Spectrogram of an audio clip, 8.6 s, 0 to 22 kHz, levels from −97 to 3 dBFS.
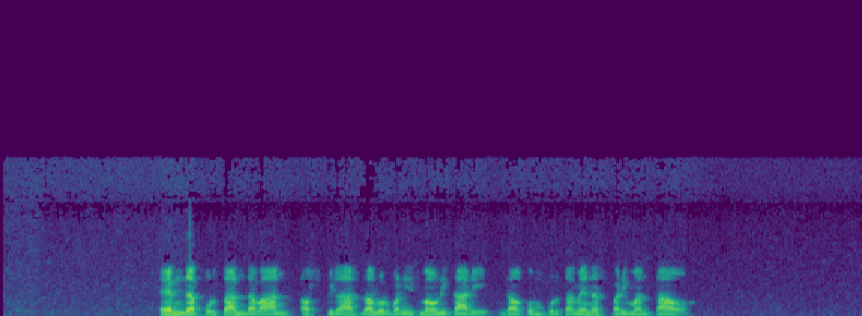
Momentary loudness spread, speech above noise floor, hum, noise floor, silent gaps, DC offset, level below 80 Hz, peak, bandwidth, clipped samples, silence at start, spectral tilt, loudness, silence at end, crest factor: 10 LU; 47 dB; none; -69 dBFS; none; under 0.1%; -60 dBFS; 0 dBFS; 11.5 kHz; under 0.1%; 1.6 s; -7.5 dB/octave; -23 LUFS; 1.75 s; 24 dB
